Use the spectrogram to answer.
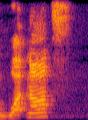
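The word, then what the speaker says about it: Whatnauts: It's on a network called The Whatnots. Knots spelled like N-A-U-T-S, like an astronaut.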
